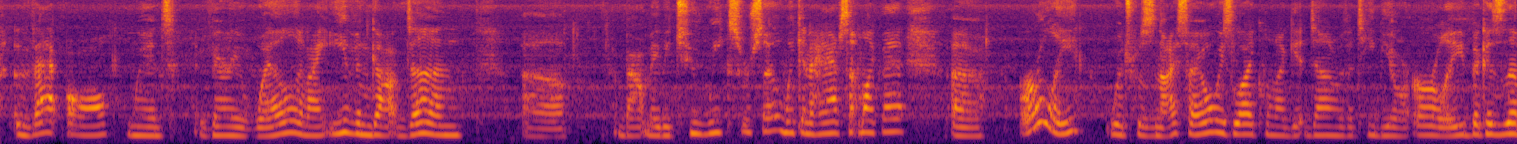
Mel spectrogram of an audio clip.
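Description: A woman talks at a fairly quick pace with ordinary pitch variation as light background noise sounds behind her. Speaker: book vlogger. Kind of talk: casual vlog chat. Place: home room.

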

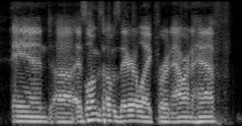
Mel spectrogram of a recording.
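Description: With a fairly quick pace, fairly even intonation and a fairly low pitch, this man has a normal speaking voice. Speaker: beer podcast co-host. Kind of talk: casual chat.

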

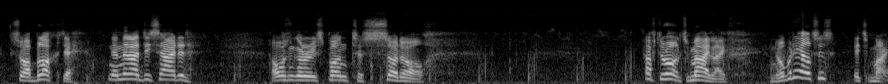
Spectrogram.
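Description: Lively in intonation, a man uses a raised, projected voice. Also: fairly quick pace, dry sound with no echo. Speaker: vlogger. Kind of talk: casual vlog chat, personal rant. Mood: exasperated, ranting. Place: open country. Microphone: phone near.

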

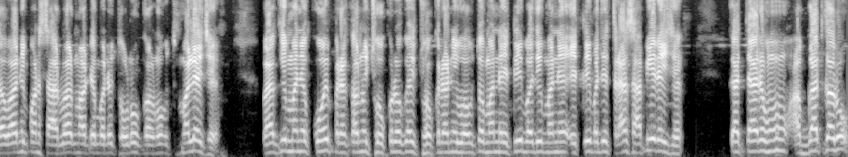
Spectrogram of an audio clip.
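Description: In a dry, close sound with no echo, a man talks in a high voice with monotone, flat intonation. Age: 80s+. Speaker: elderly man living in a shelter. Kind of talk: interview testimony.

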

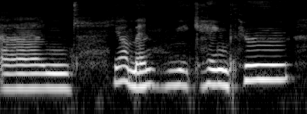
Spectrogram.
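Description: Her speech moves with ordinary pitch variation. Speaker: vlogger. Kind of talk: casual vlog chat. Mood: relaxed, a bit hungover. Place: home room. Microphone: phone near.

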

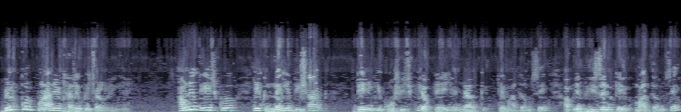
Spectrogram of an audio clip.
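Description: Over light background noise, a man with a fairly high pitch talks at a very slow pace, his pitch swinging very widely and his loudness rising and falling a lot. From Bihar, India. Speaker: retired engineer and political party president; interviewee. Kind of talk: interview. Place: home room. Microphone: handheld.

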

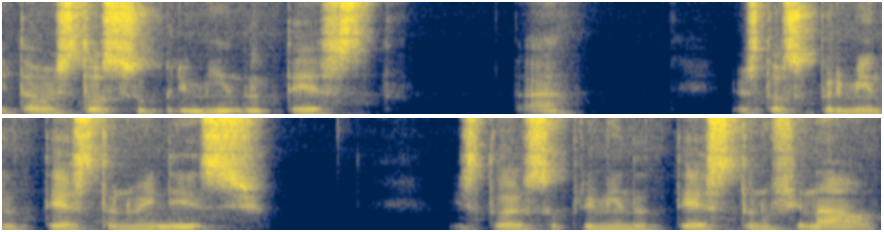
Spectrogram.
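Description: A somewhat breathy man speaks at a medium pitch with fairly even intonation. His pace is fairly slow, broken by long, frequent pauses. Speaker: university geography professor. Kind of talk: recorded lecture. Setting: home bedroom. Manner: casual, conversational.

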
